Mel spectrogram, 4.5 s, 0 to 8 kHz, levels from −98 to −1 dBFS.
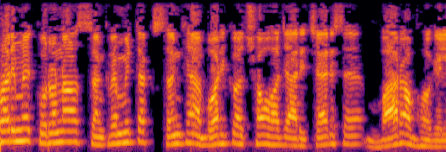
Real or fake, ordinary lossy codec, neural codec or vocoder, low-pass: real; none; none; 7.2 kHz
